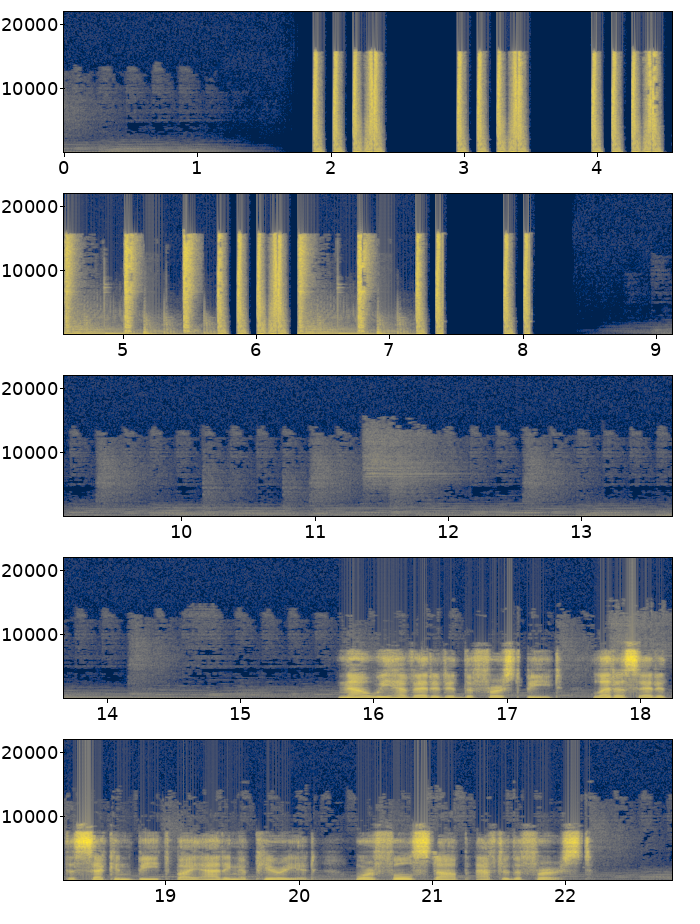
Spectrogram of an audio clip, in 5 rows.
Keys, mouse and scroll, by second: 1.8 click, 16.3 click, 18.6 click, 22.1 click.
